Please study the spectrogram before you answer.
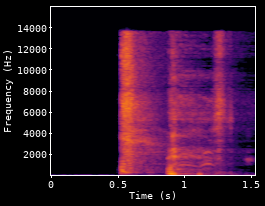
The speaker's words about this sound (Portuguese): Ó, oh, mano, espirrando. Vai, vai transmitir doença aí.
